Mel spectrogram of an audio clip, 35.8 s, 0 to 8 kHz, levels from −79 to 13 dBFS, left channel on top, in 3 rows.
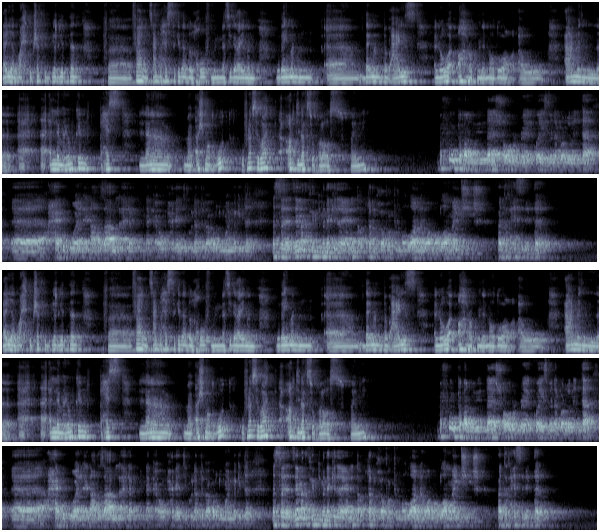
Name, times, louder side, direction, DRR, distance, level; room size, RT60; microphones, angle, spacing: voice 1, 0.0-16.4 16.7-19.2, equal, 5° right, 2 dB, 0.8 m, -20 dB
voice 2, 20.6-23.7 24.1-33.4 33.8-34.7, right 1 dB, 45° right, -1 dB, 4.0 m, -20 dB
26.0 x 13.5 x 2.8 m, 1.3 s
head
